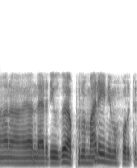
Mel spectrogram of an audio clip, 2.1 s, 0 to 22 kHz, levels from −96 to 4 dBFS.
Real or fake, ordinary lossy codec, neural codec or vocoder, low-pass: fake; none; codec, 16 kHz, 0.5 kbps, X-Codec, WavLM features, trained on Multilingual LibriSpeech; 3.6 kHz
